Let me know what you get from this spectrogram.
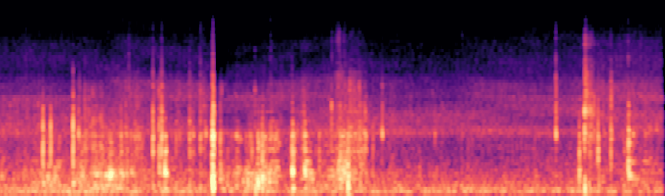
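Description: Rain striking the car, heard from inside as scattered, irregular sharp ticks over a low, steady rumble, with one louder tick about two seconds in.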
